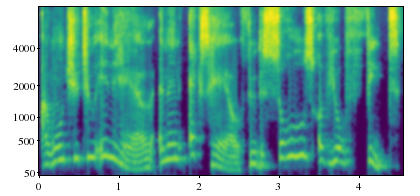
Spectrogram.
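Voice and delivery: snooty upper-crust British sleep-app voice. Retold or imitated. Sleep app guides him to bed, upper crust British. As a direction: put on a posh British guide, mock soothing. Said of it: "it's always an upper crust British voice".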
